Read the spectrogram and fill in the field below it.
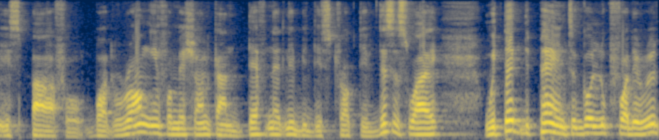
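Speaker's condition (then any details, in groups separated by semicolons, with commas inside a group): No condition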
